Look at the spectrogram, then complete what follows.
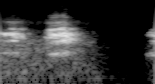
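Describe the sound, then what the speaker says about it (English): Crows give two loud, harsh caws close overhead at Ontario Mills, a pause between them, then a third call begins as the clip ends; no talking. "There are some huge crows here in the Ontario Mills."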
